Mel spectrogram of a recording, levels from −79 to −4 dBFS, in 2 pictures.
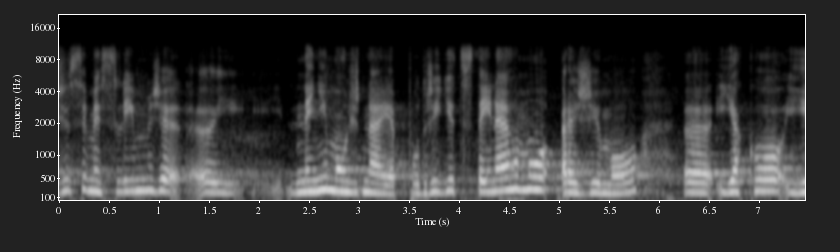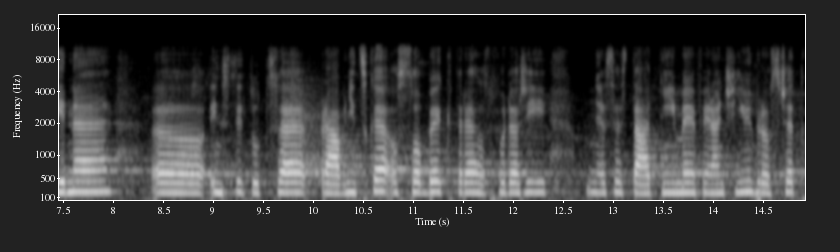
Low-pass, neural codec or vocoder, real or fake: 10.8 kHz; none; real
